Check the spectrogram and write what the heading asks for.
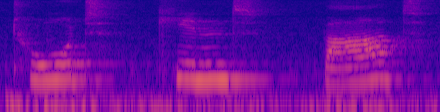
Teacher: German D is often pronounced as T as well.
